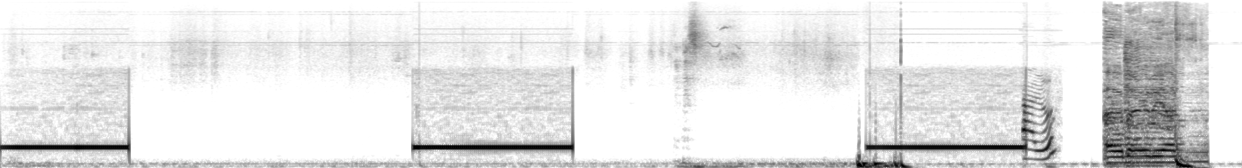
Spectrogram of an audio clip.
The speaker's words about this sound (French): Écoutez un petit peu ce que ça donne lorsque on appelle au hasard des numéros de téléphone que vous nous avez donnés.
